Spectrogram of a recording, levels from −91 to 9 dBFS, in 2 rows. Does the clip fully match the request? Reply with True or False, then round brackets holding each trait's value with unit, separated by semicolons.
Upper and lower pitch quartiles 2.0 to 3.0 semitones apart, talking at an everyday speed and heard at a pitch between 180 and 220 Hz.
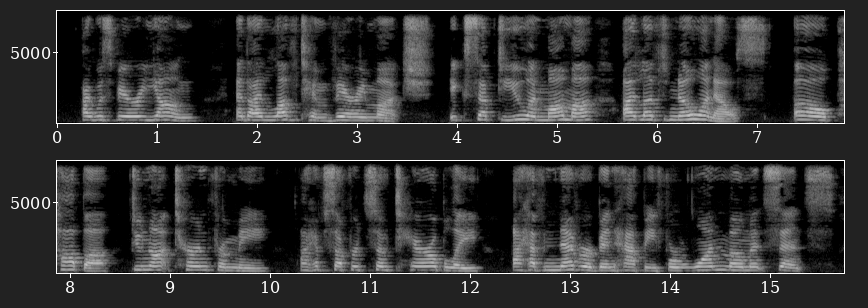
False (2.5 semitones; 150 wpm; 250 Hz)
